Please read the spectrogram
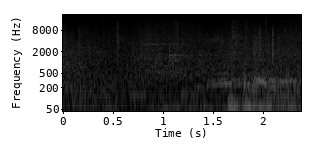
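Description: Quiet pause in a hall full of seated wind-band players: faint shuffling and small knocks. A short, soft low hum comes near the end.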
